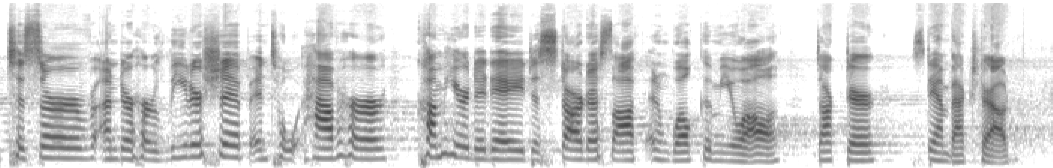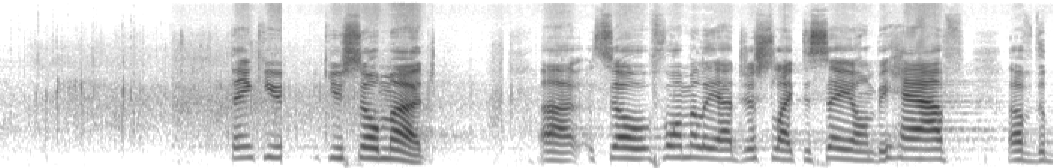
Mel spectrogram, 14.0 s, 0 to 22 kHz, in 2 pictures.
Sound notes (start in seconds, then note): 6.8 applause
